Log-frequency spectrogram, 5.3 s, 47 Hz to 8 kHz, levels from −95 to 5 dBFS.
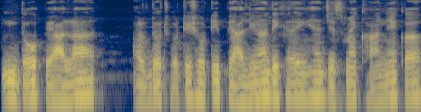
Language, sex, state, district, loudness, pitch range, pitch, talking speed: Hindi, male, Chhattisgarh, Korba, -19 LUFS, 85-95 Hz, 90 Hz, 135 wpm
